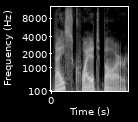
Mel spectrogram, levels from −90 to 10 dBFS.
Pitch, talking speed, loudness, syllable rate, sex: 110 Hz, 115 wpm, -17 LUFS, 2.2 syllables/s, male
